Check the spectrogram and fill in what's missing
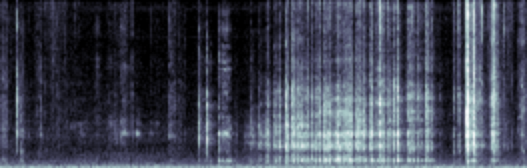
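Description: A palm-sized, dry, vintage, solid rectangular translucent orange soap bar held in hand has its surface shaved with a utility knife blade, sending crumbs falling. Soft, bright scraping and crisp cutting sounds build in the middle of the clip, with a few sharp clicks near the end.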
